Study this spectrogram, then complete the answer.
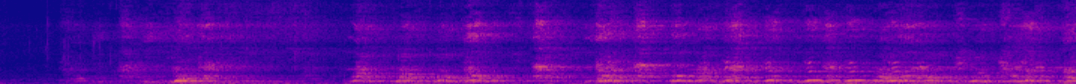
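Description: Hunting dogs bark repeatedly in a dramatized Spanish reading, a string of sharp barks and yips mixed with what sounds like hoofbeats, fairly loud and close, while a voice speaks over part of it.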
